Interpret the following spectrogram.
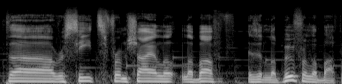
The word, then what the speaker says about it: LaBeouf: And LaBeouf is pronounced LaBeouf. It means in French, it means the beef.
